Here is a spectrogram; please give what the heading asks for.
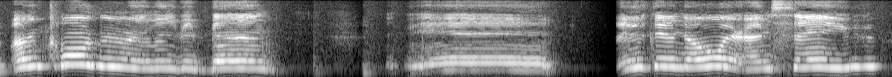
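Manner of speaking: very high, slow, whimpering voice; trembling little creature, afraid to go out; scared character voice. Acted. Voices a fearful game character.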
